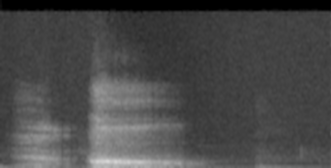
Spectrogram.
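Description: A deep breath in taken before reading scripture aloud in a sermon. A softer breath comes first, then a loud, rushing inhale that lasts about a second and fades off. There is no talking.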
